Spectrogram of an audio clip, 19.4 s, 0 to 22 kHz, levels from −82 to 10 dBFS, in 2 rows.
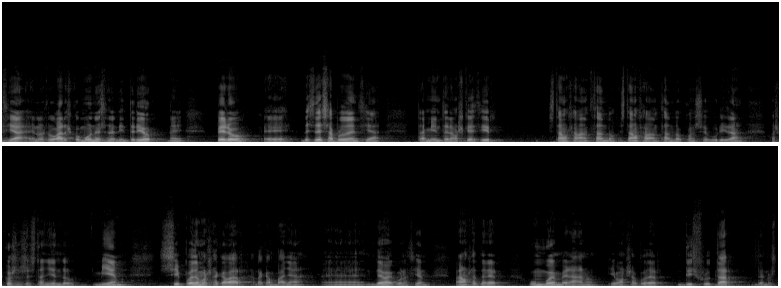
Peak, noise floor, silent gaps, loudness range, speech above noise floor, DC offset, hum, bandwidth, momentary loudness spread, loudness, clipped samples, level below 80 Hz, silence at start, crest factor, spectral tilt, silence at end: -14 dBFS; -64 dBFS; none; 6 LU; 26 dB; under 0.1%; none; 16 kHz; 13 LU; -38 LUFS; under 0.1%; -58 dBFS; 0 s; 24 dB; -5.5 dB/octave; 0 s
